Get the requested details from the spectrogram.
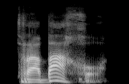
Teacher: Where's the stress? Pause. Second to last syllable. Trabajo. Ends in a vowel, so second to last.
